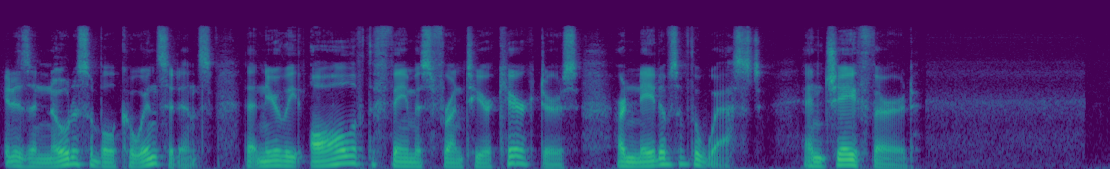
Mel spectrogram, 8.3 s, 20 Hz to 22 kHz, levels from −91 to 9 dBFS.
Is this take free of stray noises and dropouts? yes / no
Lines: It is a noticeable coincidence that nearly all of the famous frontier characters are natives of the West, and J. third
yes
